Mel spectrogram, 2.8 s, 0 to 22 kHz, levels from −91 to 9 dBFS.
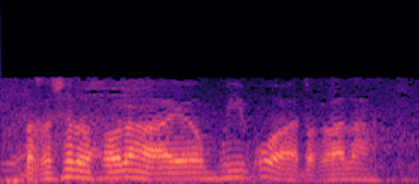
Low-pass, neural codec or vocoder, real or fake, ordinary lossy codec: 19.8 kHz; vocoder, 44.1 kHz, 128 mel bands every 512 samples, BigVGAN v2; fake; AAC, 16 kbps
